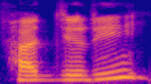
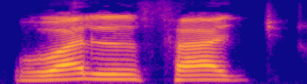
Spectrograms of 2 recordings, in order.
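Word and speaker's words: والفجر: আয়াতের শেষে থামতে হলে জাবার জের পেশ দুজের দু পেশের উপর থামতে হলে শেষ অক্ষরটিকে সাকিন করে পড়তে হয়। তাহলে এখানে ফা জিম র জাবার ফাজ। ফাজ রি আর হবে না, ফাজ।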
